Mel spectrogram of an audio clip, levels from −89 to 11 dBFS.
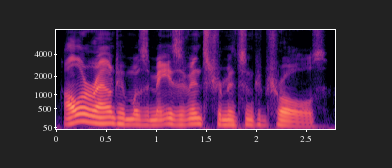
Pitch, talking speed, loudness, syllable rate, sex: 110 Hz, 215 wpm, -19 LUFS, 5.3 syllables/s, male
